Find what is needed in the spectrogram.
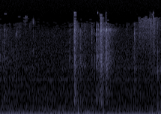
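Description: Computer keyboard typing: a short run of faint keystrokes starting about a second in.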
